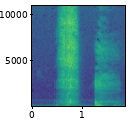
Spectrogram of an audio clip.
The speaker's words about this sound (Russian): И я, и, и я подумал, что люди, которые громко чихают, или как-то необычно чихают. Мне кажется, их не слушали в детстве.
